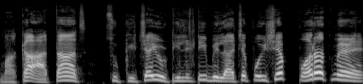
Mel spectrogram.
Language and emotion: Goan Konkani, happy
